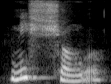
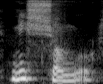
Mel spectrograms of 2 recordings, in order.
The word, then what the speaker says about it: নিঃসঙ্গ: শব্দটি শুদ্ধ উচ্চারণ হবে নিঃসঙ্গ নিহ শব্দ নয় শুদ্ধ উচ্চারণ হবে নিঃসঙ্গ কারণ বিসর্গের পরের এখানে তালবস রয়েছে তালবস এর দুবার উচ্চারণ হবে এই সূত্রেই প্রাতহকাল নয়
